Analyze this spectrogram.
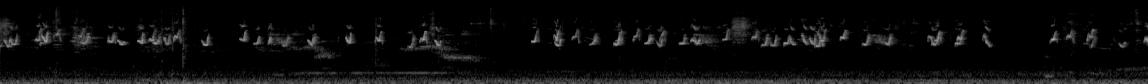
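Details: Baby chickens at play on a rooftop keep up a busy chorus of thin, high cheeping notes, clustered in bursts with one softer downward-sliding call near four seconds.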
